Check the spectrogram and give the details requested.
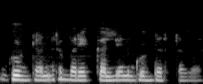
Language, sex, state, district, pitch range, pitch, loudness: Kannada, female, Karnataka, Dharwad, 190-200 Hz, 195 Hz, -18 LUFS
